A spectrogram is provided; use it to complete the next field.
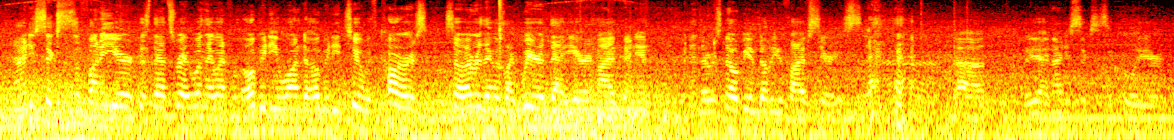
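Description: Amid loud background noise, a man talks at a very fast pace. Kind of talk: casual vlog chat. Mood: excited, impressed. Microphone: phone near.

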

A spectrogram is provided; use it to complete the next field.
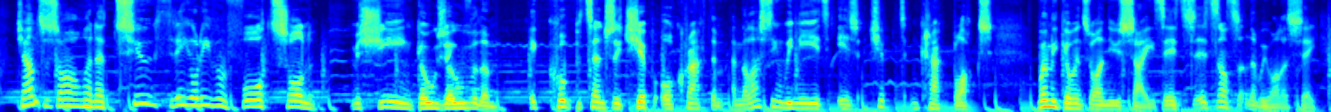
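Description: Music plays behind a man speaking at a moderate pace. His pitch swings very widely. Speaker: stadium update narrator. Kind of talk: commentary.

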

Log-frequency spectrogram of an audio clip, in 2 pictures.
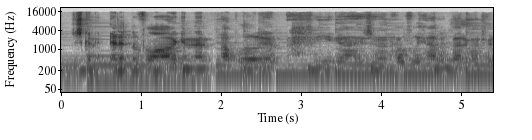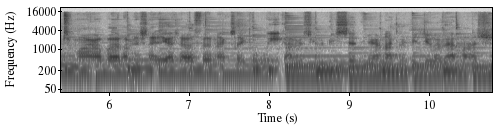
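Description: Loud music plays in the background as a man talks at a very fast pace. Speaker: vlogger. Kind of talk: casual vlog chat. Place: home room. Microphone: phone near.

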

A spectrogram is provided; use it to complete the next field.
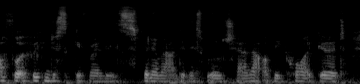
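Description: A woman speaks with a somewhat breathy voice over light background noise. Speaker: parent vlogger. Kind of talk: casual vlog chat. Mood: concerned, a little upset. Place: home room. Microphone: phone near.

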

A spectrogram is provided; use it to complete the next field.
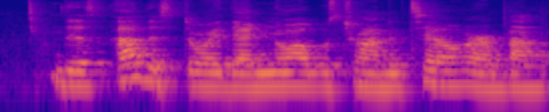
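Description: A woman speaks in a monotone, flat intonation, with audible room echo around her. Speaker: TV show reviewer. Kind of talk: casual vlog chat. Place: bathroom. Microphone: phone near.

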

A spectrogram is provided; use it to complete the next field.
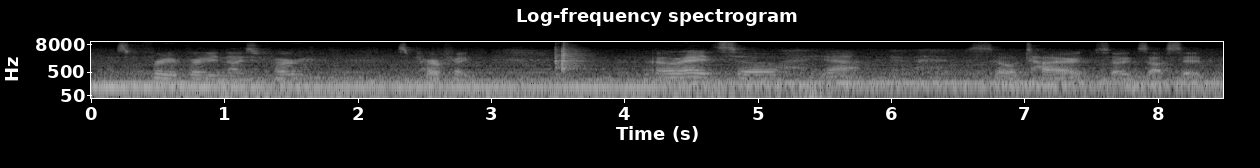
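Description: A man speaks at a fairly slow pace. Loud background noise runs underneath. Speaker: road trip vlogger. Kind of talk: casual vlog chat. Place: home room. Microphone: phone near.

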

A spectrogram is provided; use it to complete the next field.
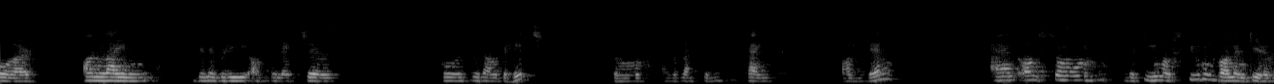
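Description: Over a quiet background, a man with a high voice and a dark, mellow tone speaks at a fairly slow pace with fairly even intonation and long, frequent pauses. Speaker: academic host giving welcome address. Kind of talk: formal opening remarks. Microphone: video call.

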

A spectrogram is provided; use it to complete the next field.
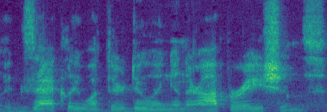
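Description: A man talks at a medium speed while music plays faintly behind him. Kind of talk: corporate explainer to camera. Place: office.

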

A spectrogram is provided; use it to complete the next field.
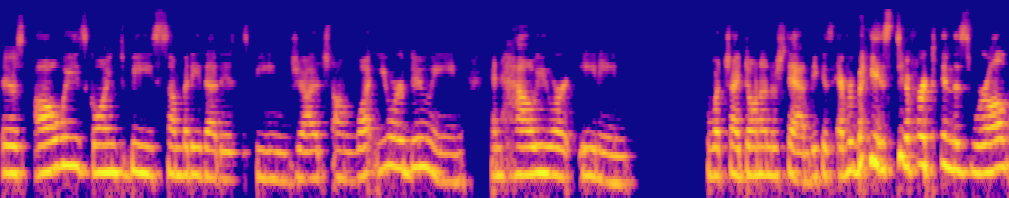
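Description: A woman speaks in an ordinary speaking voice at medium pitch, with fairly even intonation. Her pace is moderate and the background is quiet. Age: 40s. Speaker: keto content creator. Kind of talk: casual chat. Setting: video call. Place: home room. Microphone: webcam.

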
